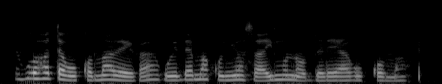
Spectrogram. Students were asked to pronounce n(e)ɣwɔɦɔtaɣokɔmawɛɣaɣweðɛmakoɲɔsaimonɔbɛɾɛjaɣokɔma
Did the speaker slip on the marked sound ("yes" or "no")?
no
